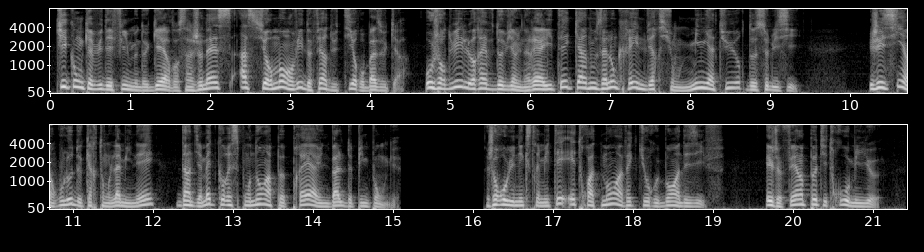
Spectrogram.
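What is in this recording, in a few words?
french male; lektoring; fra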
